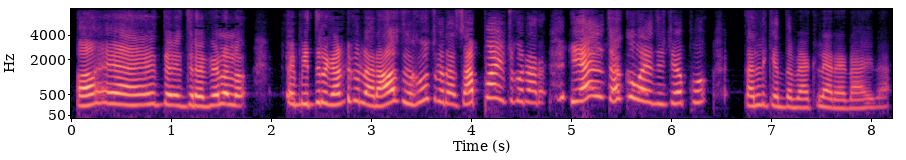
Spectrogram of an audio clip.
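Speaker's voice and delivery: put-on angry old mother. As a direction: scold the pastor like a wronged old mother. Old mother complains again.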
